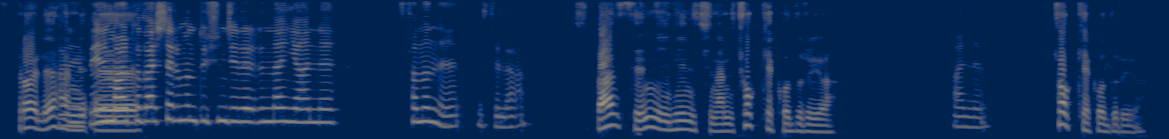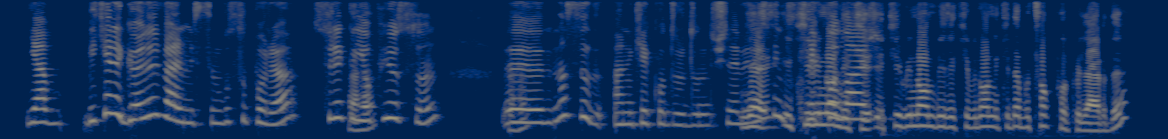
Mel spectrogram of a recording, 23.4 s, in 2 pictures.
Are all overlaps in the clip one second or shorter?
No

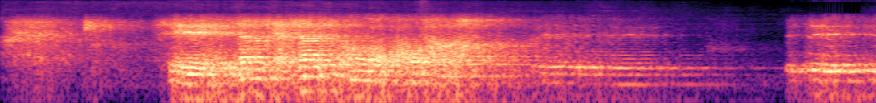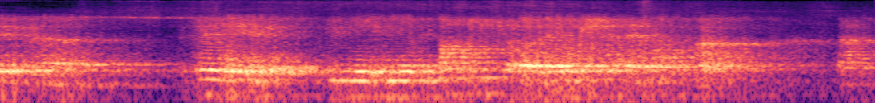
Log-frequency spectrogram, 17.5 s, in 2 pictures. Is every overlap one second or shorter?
Yes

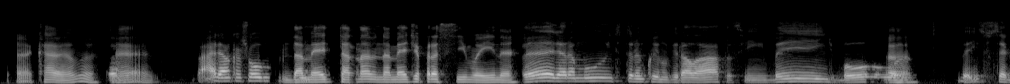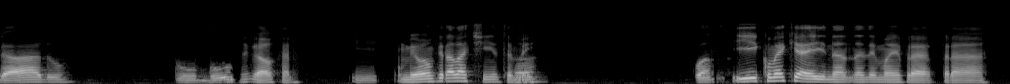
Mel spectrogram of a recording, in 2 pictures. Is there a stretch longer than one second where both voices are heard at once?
No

